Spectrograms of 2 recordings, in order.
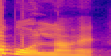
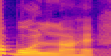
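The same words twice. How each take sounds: The two takes are said the same way.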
